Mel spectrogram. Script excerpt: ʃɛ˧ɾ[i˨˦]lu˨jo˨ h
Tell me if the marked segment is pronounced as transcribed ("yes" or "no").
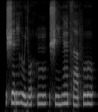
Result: no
